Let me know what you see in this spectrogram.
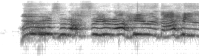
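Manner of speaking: very high, shrill, loud screaming. Retelling waking up in the night hearing a bug: imitating herself screaming. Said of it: "I'm up screaming".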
